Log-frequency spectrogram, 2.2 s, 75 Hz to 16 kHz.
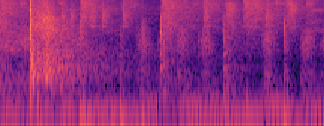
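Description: A single pistol shot with a subsonic 60-grain .22 LR round, one short sharp crack just after the start with a brief trailing echo, over background music.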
